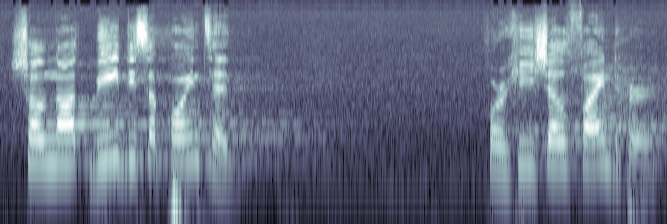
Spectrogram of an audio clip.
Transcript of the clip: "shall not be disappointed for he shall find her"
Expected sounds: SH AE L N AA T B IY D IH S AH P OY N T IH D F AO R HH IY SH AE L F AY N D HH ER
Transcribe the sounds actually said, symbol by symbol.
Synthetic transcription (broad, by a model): SH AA L N AA T B IY D IH S AH P OY N T IH D F AO R HH IY SH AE L F AY N D HH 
